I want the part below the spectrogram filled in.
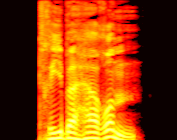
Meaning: first/third-person singular subjunctive II of herumtreiben
- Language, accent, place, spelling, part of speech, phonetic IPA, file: German, Germany, Berlin, triebe herum, verb, [ˌtʁiːbə hɛˈʁʊm], De-triebe herum.ogg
